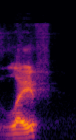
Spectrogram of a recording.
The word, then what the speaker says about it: Leif: But yes, technically 100%, it is Leif, L-A-Y-F, as far as pronunciation goes.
